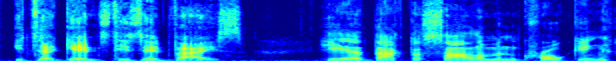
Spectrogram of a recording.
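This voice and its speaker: An actor playing a courtly, grandiose and mockingly amused Hungarian count in a suspense audio drama. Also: male voice, medium pitch, lively intonation, takes it slowly, creaky, fairly bright tone, heavily acted. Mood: mocking amusement. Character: sardonic, theatrical Hungarian count, host of a chateau.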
